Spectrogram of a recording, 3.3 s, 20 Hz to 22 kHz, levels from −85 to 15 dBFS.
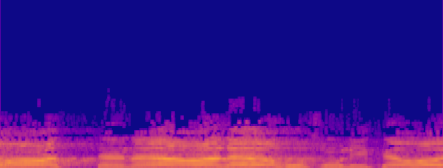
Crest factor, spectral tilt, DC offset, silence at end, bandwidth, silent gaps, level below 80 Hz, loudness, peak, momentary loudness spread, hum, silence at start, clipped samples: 14 dB; -4 dB/octave; under 0.1%; 0 s; 7.4 kHz; none; -64 dBFS; -17 LUFS; -4 dBFS; 12 LU; none; 0 s; under 0.1%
